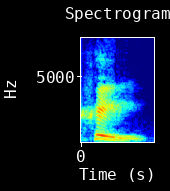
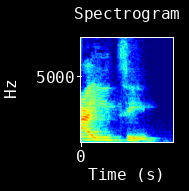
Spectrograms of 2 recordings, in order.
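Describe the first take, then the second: First: Said in the usual way. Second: Haiti said as "Ayiti", no H; Kreyòl pronunciation. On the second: Shown as a demonstration. Host naming her guest's native country, Haiti said as Ayiti. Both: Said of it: "A K A".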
